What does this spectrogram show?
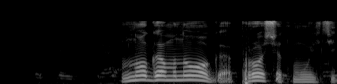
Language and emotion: Russian, neutral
